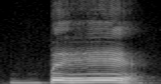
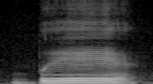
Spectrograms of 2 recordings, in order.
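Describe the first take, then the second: The two takes are said the same way.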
